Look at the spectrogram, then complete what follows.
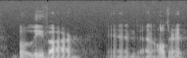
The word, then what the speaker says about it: bolivar: PR pronunciations it's uh the primary pronunciation is Bolivar and an alternate pronunciation is Bolivar b o l i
